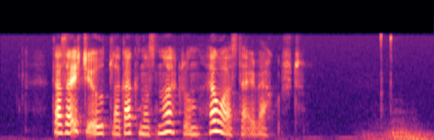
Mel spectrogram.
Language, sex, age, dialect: Faroese, female, 36-60, Norðurstreymoy/Eysturoy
